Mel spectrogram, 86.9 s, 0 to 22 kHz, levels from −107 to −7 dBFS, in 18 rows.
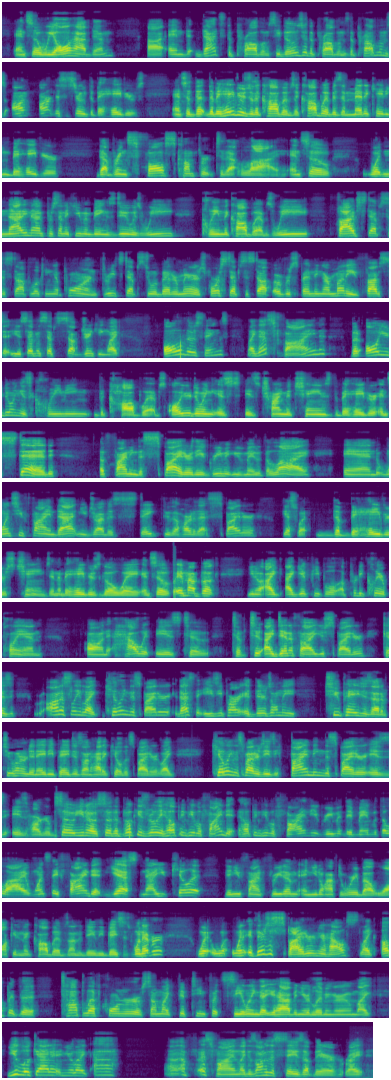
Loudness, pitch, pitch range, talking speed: -21 LUFS, 160 Hz, 135-195 Hz, 215 wpm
